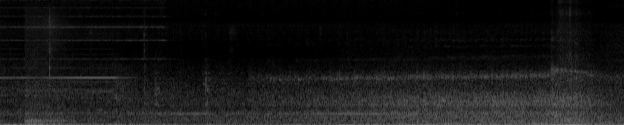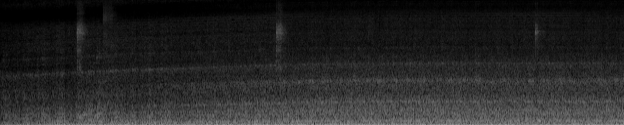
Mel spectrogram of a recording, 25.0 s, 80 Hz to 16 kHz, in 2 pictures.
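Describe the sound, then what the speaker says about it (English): A GE Dash 8 or Dash 9 diesel locomotive in the Run 8 train simulator starts up, a faint idle building into a loud, steady low rumble that holds to the end. "here's the Dash 8 or Dash 9 starting"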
